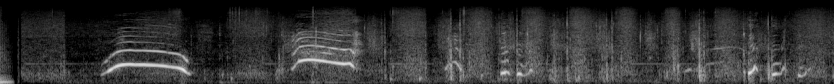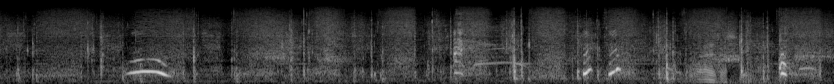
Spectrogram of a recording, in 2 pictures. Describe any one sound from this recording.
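A young woman squeals and cries out in short bursts.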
